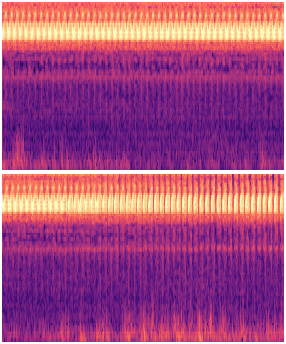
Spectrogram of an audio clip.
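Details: Continuous shrill buzzing of a large brown cicada dominates throughout, a dense unbroken hiss, over a low rumbling background of wind or passing traffic.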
